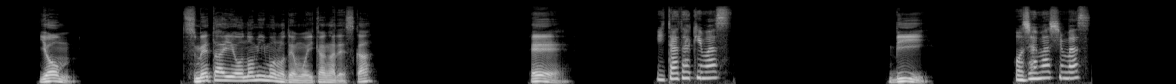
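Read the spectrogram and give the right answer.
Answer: A: いただきます。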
